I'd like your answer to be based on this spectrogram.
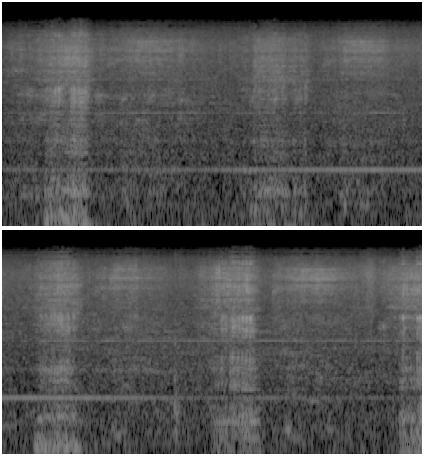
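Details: Sleeping male snoring: rough snores on each in-breath, about five breaths in twelve seconds, over a steady room hum; ordinary snoring.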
